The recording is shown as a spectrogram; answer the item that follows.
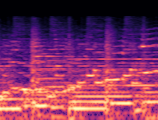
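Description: Live blues band playing an instrumental passage: electric guitars over keyboard and a drum kit keeping a steady beat.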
